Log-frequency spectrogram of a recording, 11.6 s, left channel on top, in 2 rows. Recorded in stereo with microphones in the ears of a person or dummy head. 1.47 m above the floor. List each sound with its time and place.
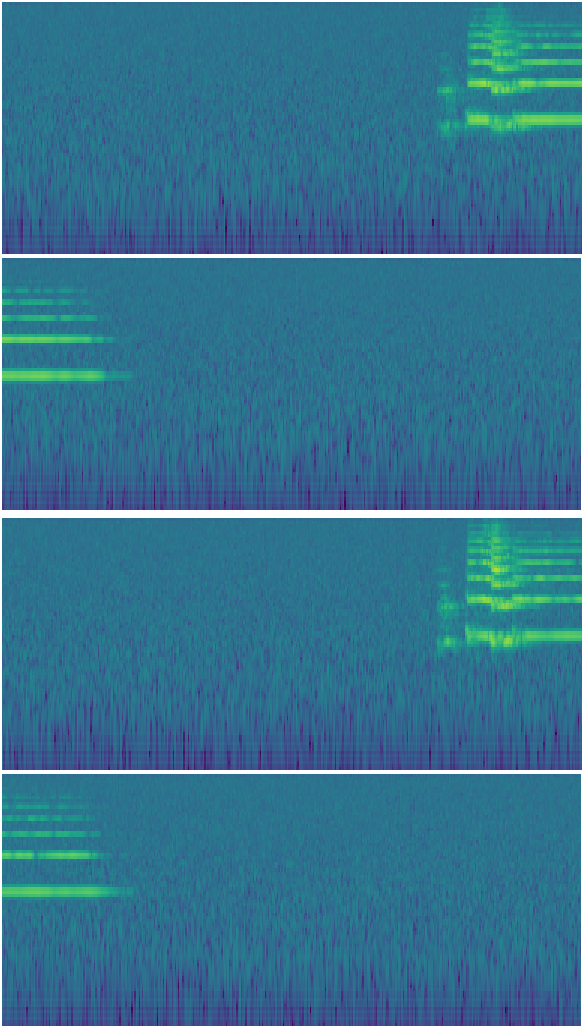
4.3 s a trumpet: 65° right (ahead or behind), 3 m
